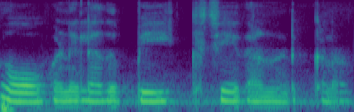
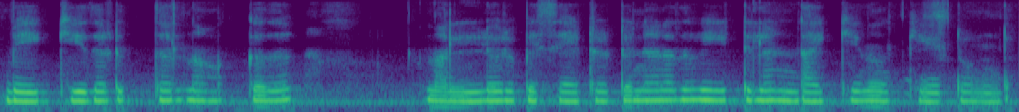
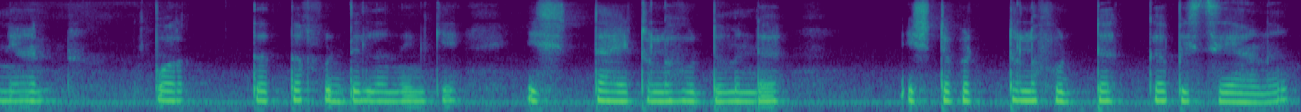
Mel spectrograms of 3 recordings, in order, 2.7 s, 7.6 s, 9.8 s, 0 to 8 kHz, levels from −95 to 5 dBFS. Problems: low volume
